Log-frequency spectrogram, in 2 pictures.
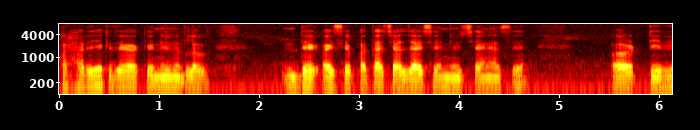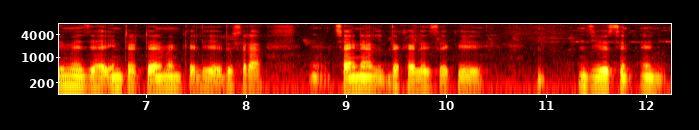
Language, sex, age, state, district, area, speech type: Maithili, male, 45-60, Bihar, Purnia, rural, spontaneous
